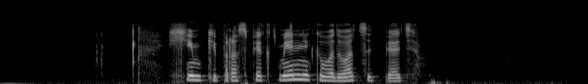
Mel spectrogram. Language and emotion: Russian, neutral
